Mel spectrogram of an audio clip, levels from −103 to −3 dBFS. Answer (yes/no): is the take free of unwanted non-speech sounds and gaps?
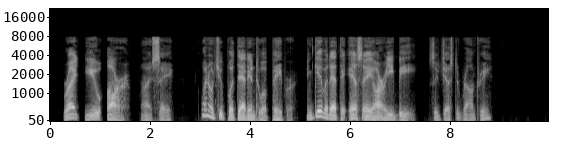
yes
